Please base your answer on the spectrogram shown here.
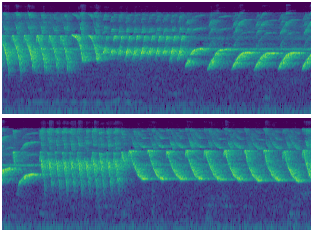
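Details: Canary song used to lure and teach hesitant singers: rapid chirp trills, then slower sets of about five sweeping notes, followed by faster rolling tours of repeated syllables.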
